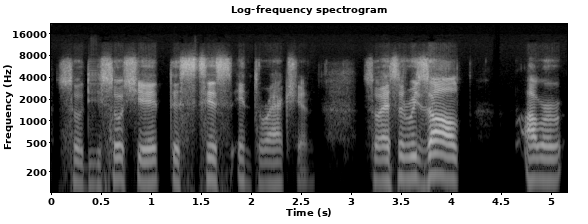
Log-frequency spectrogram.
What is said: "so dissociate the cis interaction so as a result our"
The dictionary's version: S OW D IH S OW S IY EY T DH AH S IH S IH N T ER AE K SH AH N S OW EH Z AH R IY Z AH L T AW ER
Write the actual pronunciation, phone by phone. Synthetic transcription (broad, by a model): S OW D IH S OW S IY EY T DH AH S IH S IH N T ER AE K SH AH N S OW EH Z AH R IY Z AH L T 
